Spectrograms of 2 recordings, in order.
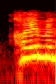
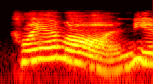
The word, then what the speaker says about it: Clamon: But it's just clam on. I tell people it's like clap on, clap off.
